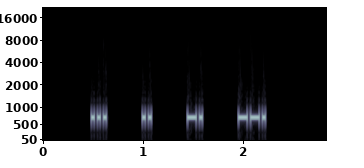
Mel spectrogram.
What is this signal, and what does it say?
Morse code, heard as a keyed tone, about 40 wpm, spaced as for 19 wpm, 690 Hz. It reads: SING
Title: 4x Character Spacing - Top 500 Words - 40wpm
